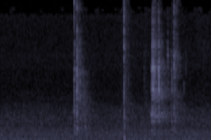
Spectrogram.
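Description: Faint, short scratchy strokes of a paintbrush on stretched canvas: one about three-quarters of a second in, a small tick a little after a second, then a short cluster around a second and a half, over a steady low room hum.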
